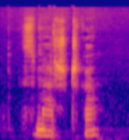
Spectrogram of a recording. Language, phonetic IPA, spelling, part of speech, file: Polish, [ˈzmarʃt͡ʃka], zmarszczka, noun, LL-Q809 (pol)-zmarszczka.wav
